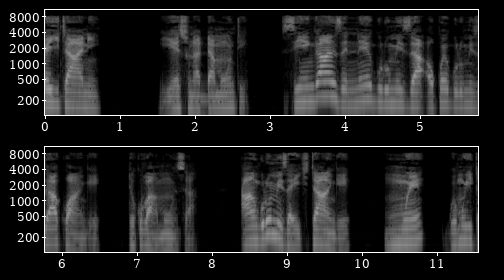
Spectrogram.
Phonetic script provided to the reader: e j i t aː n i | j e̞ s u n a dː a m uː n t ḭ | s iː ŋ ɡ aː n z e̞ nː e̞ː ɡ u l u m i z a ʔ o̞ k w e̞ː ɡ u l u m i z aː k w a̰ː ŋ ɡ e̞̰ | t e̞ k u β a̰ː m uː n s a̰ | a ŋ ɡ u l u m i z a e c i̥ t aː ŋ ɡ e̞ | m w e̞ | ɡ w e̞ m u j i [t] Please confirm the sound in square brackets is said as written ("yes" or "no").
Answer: yes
